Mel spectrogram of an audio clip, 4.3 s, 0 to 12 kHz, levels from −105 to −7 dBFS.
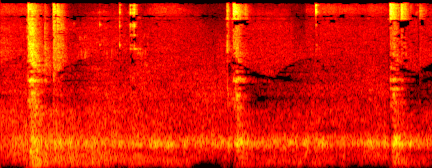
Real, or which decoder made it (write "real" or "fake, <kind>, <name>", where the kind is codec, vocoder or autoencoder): real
